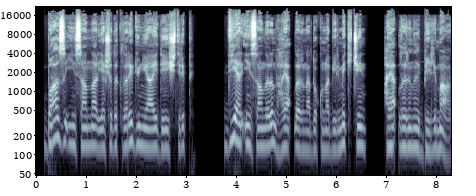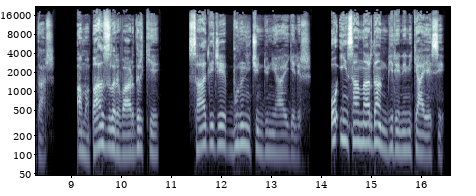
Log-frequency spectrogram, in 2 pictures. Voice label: Dokumentar

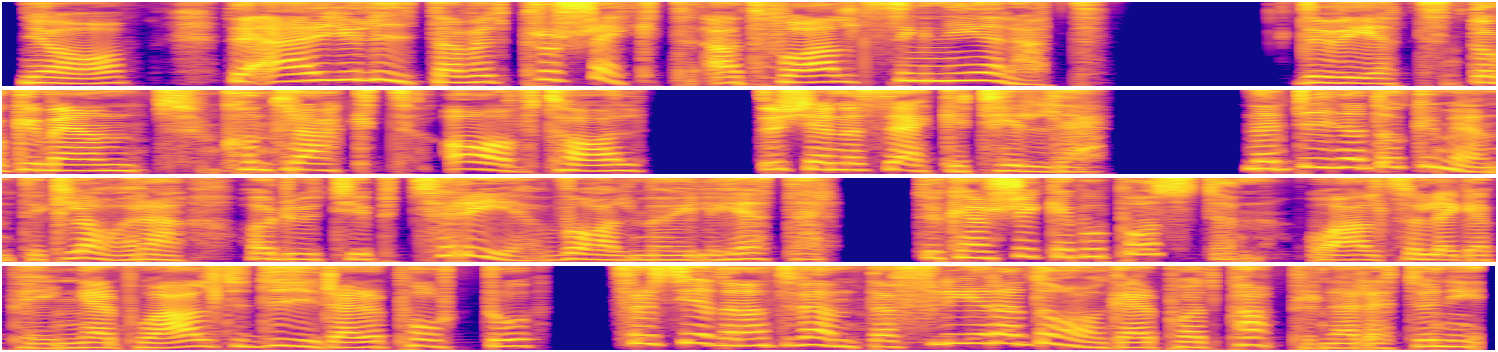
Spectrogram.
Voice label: Reklam

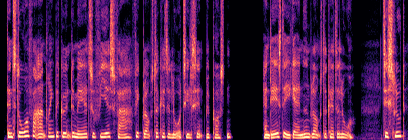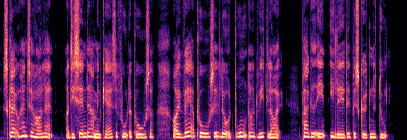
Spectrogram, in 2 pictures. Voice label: Lydbog

